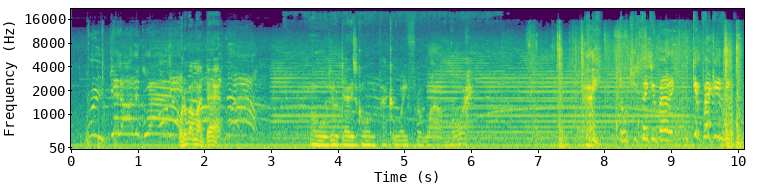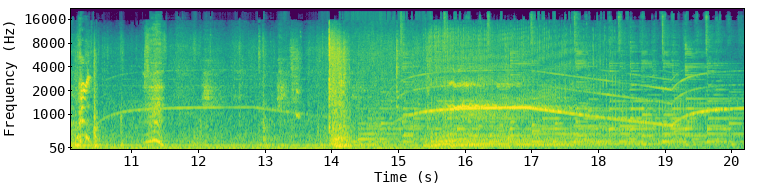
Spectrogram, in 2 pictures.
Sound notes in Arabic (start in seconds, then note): 7.1 يُفتح باب الشاحنة; 11.0 صفارات الشرطة; 13.8 يغلق باب الشاحنة; 15.4 صفارات الشرطة، تصرخ الإطارات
